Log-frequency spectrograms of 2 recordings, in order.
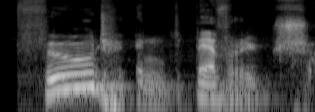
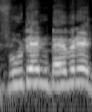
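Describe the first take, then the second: First: It is said in a put-on posh accent. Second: It is said in his natural accent. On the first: He is trying to impress. The speaker calls it wrong. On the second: He is being himself. The speaker calls it right.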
